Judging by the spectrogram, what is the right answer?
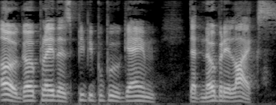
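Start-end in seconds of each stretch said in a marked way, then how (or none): none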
